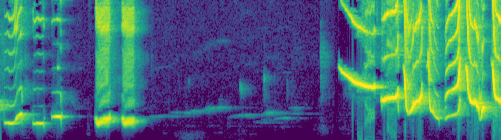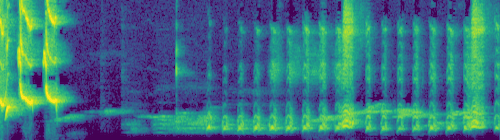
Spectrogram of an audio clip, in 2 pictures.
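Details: White-rumped shama in energetic song: short mellow whistles, a burst of very high sweeping notes, then a long run of fast, low chattering notes with a faint whistled overtone, separated by silent pauses.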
